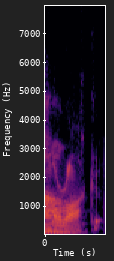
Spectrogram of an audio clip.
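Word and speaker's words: Marrok: I think it's Marok. That's how I remember Baylan saying it.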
